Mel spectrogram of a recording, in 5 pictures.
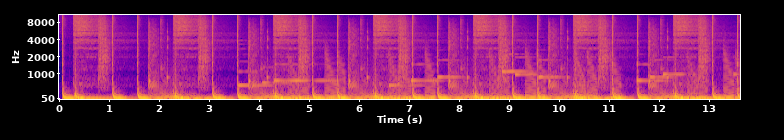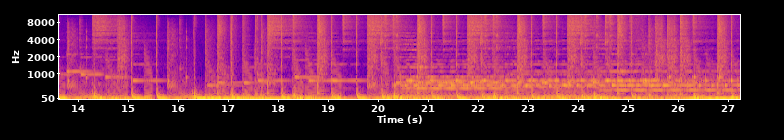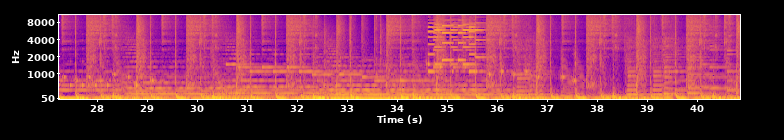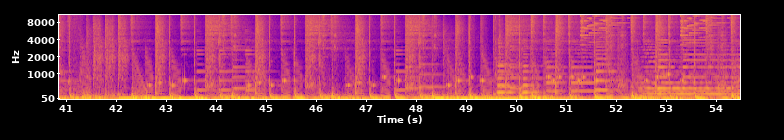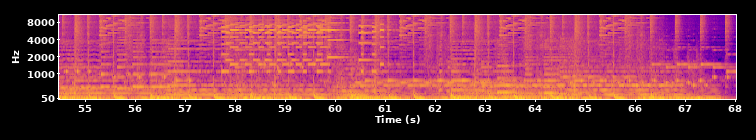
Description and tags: DaHooda 120 BPM
A short clip from one of my Original Compositions.
Equipment used: Audacity, Yamaha Synthesizer, Zoom R8 Portable Studio, Hydrogen and my gronked up brain.
Audio, Beats, Blues, Clips, Country, Dub, Dubstep, EDM, Electro, Guitar, Hip, Hop, House, Jam, Keyboards, Music, Original, Rap, Rock, Synth, Techno, Traxis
